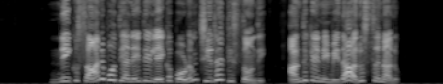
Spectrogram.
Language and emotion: Telugu, angry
